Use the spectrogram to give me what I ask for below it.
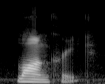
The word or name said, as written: Long Creek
